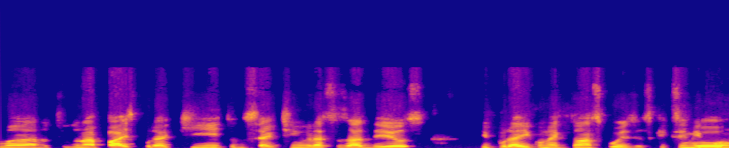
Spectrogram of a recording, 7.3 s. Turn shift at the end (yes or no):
yes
